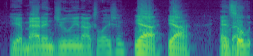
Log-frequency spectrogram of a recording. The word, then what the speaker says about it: Madden-Julian: Madden Julian oscillation, yeah. Madden Julian Like m a d d e n? a m a d d e n, yeah, like the like the football game.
